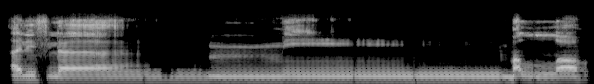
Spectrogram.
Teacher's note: إذن الميم هنا في ألف لام ميم عند الوصل في سورة آل عمران إما تمد حركتين أو 6 حركات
